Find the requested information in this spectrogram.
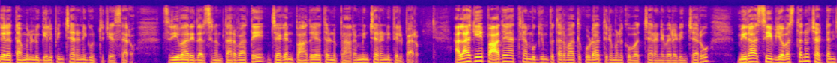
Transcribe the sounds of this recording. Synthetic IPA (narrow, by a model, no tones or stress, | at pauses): ɡɐlɐt̪ɐmːiluluɡe̞lipiɲt͡ʃaːɾɐniɡuɾt̪ut͡ʃeːʃa̰ːɾṵ | ʃɾiːʋaːɾid̪ɐɾʃinɐmt̪ɐɾʋaːt̪e̞ːd͡ʒɛɡɐnpaːd̪ɐjaːt̪ɾɐnupɾaːɾɐmbʱiɲt͡ʃaːɾɐnit̪elipa̰ːɾu | ɐlaːɡe̞ːpa̰ːd̪ɐjaːt̪ɾɐmuɡʱimput̪ɐɾʋaːt̪ɐkuːɽaːt̪iɾumɐlɐkuʋɐt͡ʃːaːɾɐniʋɛlɐɽiɲt͡ʃaːɾu | miɾasɾiːʋjɐʋɐst̪ʰɐnut͡ʃɐʈːɐɲt͡ʃ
